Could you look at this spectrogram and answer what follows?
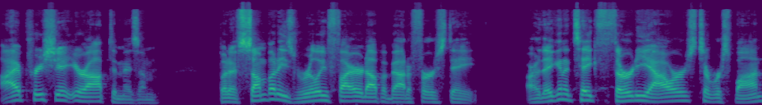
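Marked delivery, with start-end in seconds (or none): none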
